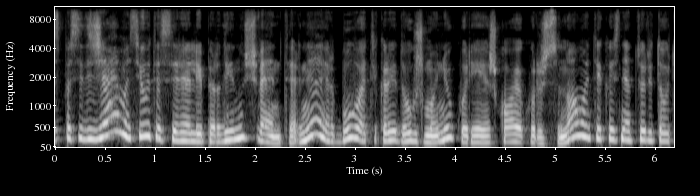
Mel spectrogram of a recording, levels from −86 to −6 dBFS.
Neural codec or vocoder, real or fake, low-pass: vocoder, 24 kHz, 100 mel bands, Vocos; fake; 9.9 kHz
